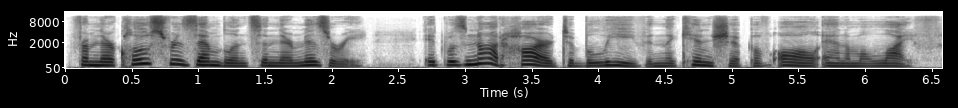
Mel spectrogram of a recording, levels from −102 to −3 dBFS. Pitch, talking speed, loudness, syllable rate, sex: 195 Hz, 180 wpm, -19 LUFS, 5.2 syllables/s, female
